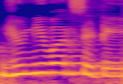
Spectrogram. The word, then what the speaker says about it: university: A university, though the letter U, or you can say the vowel is used here, but pronunciation is y. University. Y is a consonant sound.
